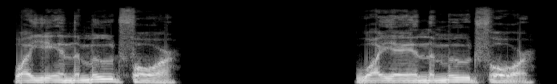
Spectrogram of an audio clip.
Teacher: the word r is gone and the word you has been reduced to yah so when we link together what and you super fast what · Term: reduction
